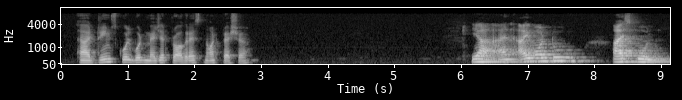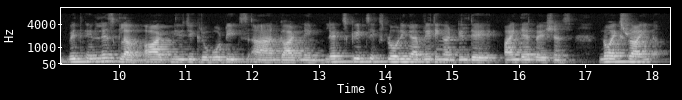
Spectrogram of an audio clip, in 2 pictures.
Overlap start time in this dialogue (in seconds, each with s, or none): none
